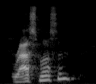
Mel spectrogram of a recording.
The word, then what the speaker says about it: Rasmussen: I can't pronounce his name, even though it's a very simple, common name. – Rasmussen? – Yeah, Rasmussen. I guess that's it. If I go Muss instead of Muse, then I'm good.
